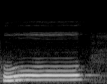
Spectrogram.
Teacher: ہاں کے اوپر الٹا پیش ہے، الٹا پیش برابر ہے واو مدہ کے، اس لیے الٹا پیش کو ایک الف کے برابر کھینچ کے پڑھیں گے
